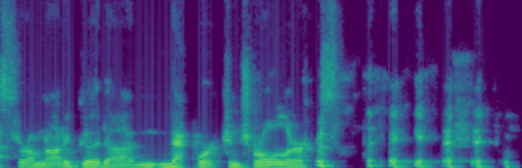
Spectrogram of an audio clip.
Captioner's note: laughs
